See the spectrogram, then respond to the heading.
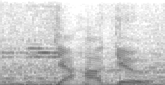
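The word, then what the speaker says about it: Jahangir: How do you pronounce this? Jahagir.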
